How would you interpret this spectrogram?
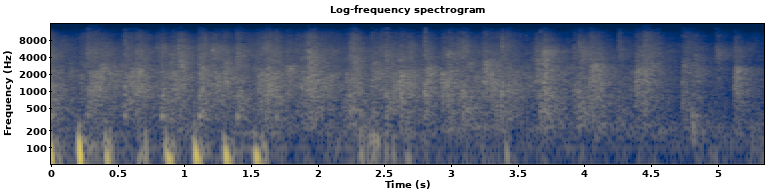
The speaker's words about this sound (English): And, you know, I would like for you to give yourself a round of applause for being an awesome church.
